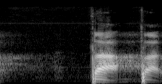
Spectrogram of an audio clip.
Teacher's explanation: bertemu pangkal dua gigi seri muka yang atas bagian dalam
